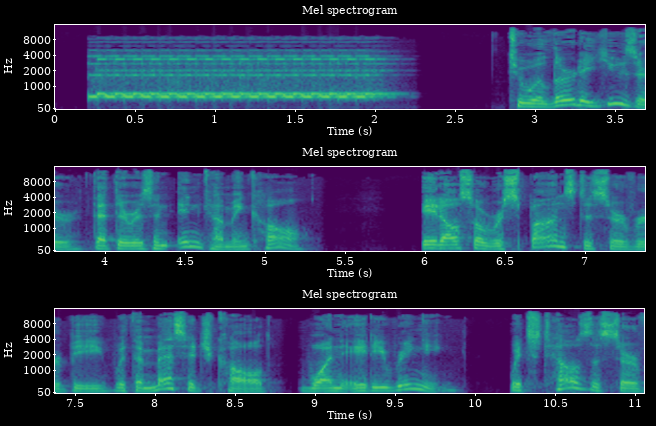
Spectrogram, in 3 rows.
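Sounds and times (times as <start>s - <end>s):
telephone ringing: 0.2s - 2.3s.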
